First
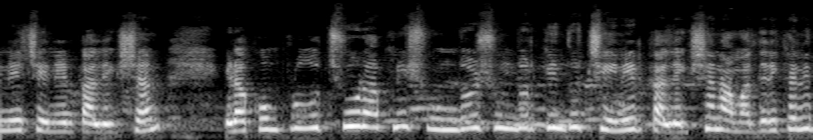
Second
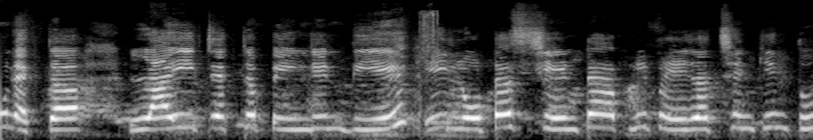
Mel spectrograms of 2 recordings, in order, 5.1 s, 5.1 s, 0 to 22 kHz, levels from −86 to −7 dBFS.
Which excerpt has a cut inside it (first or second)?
second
